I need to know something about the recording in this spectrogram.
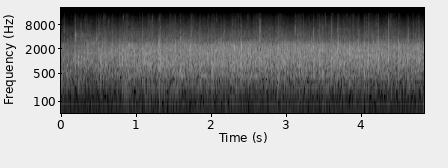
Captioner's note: audience applauding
